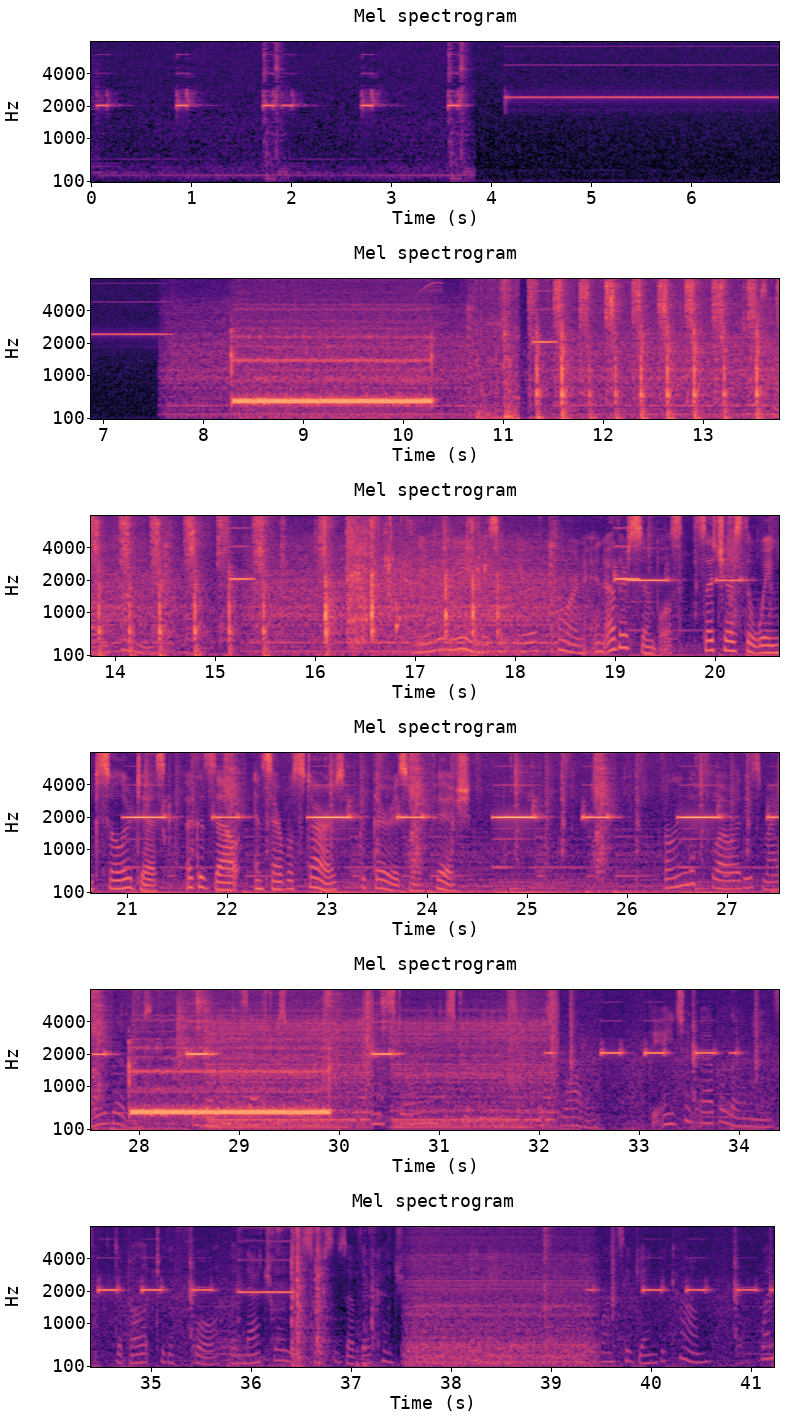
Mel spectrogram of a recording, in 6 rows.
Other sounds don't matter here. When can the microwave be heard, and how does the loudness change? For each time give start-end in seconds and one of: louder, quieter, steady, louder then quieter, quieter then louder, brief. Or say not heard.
0.0-41.1 louder then quieter.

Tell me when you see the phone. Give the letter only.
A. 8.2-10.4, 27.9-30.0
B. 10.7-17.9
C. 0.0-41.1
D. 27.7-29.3
A.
